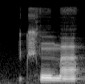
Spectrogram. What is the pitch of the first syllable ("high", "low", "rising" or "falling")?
high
